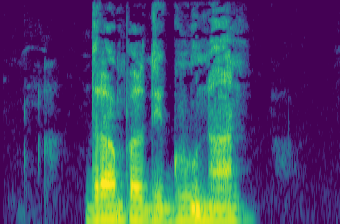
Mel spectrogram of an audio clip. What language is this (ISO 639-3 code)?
xka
